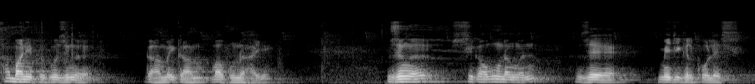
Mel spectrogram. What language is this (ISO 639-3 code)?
brx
